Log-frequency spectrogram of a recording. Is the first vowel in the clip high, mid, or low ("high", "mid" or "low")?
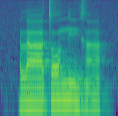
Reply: low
